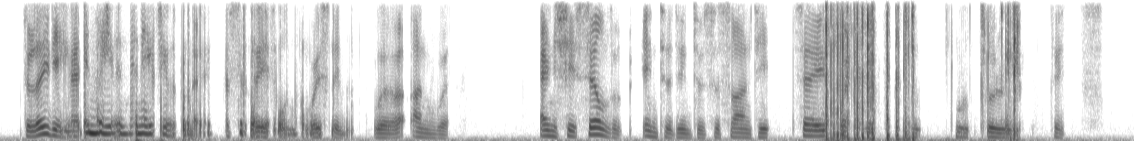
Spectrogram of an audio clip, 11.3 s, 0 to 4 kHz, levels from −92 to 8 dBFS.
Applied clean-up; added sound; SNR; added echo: neural diffusion model UNIVERSE++.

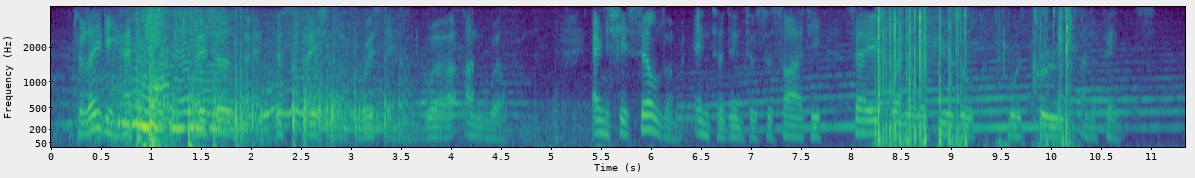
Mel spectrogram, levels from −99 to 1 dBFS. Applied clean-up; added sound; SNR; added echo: none; Domestic sounds, home sounds + Race car, auto racing / Accelerating, revving, vroom; -5 dB; none.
